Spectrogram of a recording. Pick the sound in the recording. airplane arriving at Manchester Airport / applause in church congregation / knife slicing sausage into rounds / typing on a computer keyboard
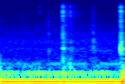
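typing on a computer keyboard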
